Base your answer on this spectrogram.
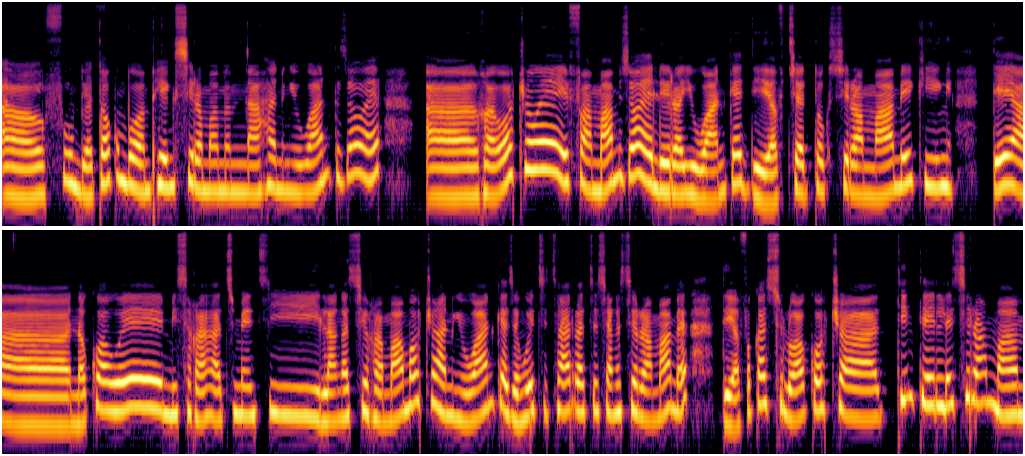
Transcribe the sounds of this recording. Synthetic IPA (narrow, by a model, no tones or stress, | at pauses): afumbiat̪okumboampʰeŋisiɾamamaminaɦaniŋiwanikʲizowe | araoɦaʈ͡ʂəweefamamizoeleɾaiwanikʲad̪eafu̥t͡siat̪oku̥siɾamamekiɲid̪̥eanakuawemisiraɦat͡siment͡silaŋəsiɾamamoɦaʈ͡ʂəɦaniŋiwanikʲazaɲiwet͡sit͡saɾirat͡sisiaŋəsiɾamamed̪̥eafakasiloakoɦaʈ͡ʂət̪init̪elilesiɾamami̥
